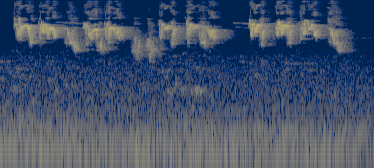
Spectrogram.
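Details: Yellow-fronted canary, a Mozambique finch from Africa, singing a fast, high twittering song of sweet warbled phrases and trills. There are two bursts with a short pause near the middle.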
